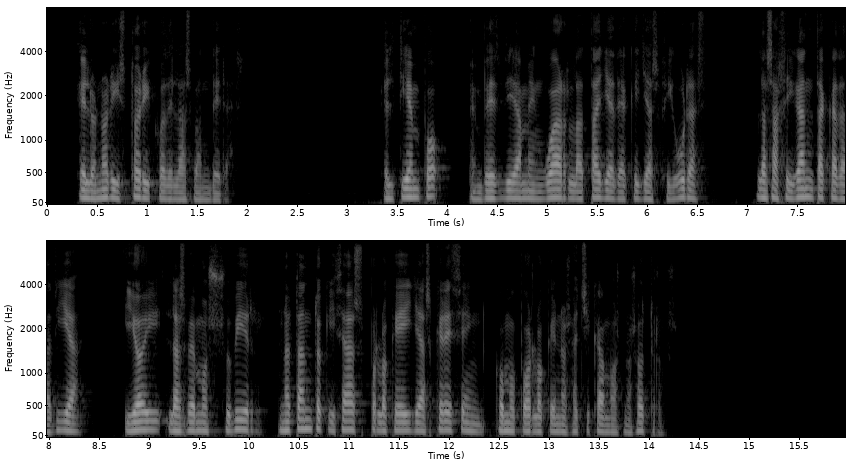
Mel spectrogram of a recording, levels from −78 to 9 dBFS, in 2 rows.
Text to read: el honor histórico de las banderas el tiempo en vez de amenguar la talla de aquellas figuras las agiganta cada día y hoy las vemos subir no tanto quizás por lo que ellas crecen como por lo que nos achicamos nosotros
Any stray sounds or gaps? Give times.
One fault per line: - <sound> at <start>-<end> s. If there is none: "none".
none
